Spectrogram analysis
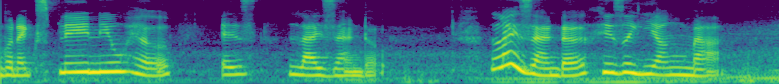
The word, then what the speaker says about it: Lysander: I know their spellings looks a bit tricky and even their pronunciation. So let's speak together. The first one is Lysander.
